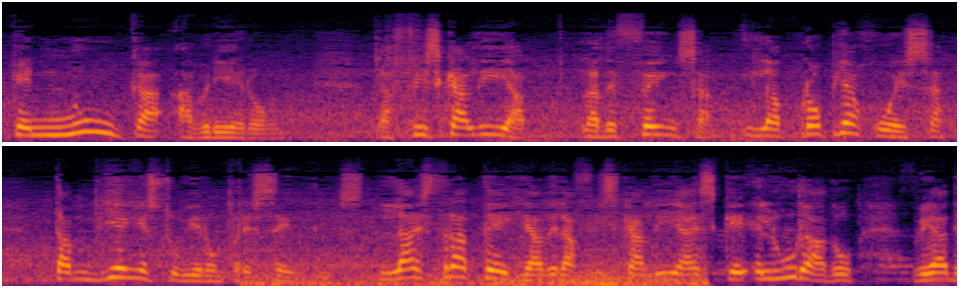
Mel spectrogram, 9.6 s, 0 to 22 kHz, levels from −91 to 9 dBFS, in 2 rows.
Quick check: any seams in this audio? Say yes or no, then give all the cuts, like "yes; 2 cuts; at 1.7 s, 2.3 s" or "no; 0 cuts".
no; 0 cuts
